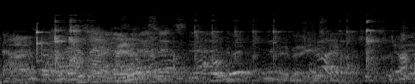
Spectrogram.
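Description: Dinner-party ambience: a crowd of people chattering, with several sharp clinks of glasses and cutlery against dishes.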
